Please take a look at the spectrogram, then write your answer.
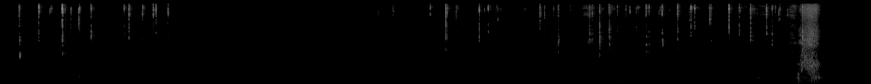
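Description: Quick bursts of keyboard typing, crisp clicky keystrokes in irregular runs with a brief pause midway, ending in a slightly louder clatter. Fairly quiet, with no voices.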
